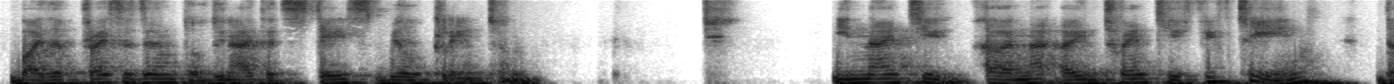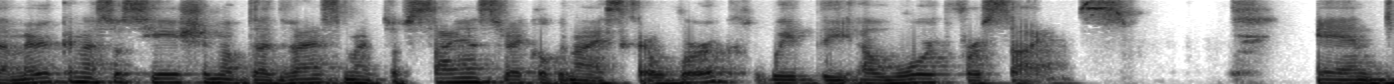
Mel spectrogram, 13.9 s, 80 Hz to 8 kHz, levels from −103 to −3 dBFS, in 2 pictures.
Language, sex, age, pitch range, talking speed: English, male, 40-59, 115-140 Hz, 125 wpm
